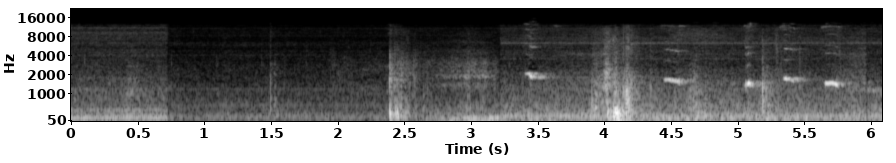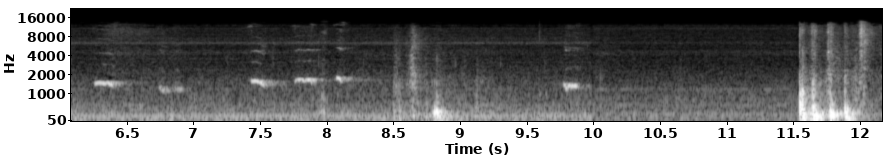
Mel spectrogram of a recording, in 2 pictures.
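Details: Chihuahua puppies playing in an enclosure and jumping on steps make a run of thin, high whimpers and squeaks, brief and slightly falling, about every second, with dull knocks, bumps and a final louder clatter.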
